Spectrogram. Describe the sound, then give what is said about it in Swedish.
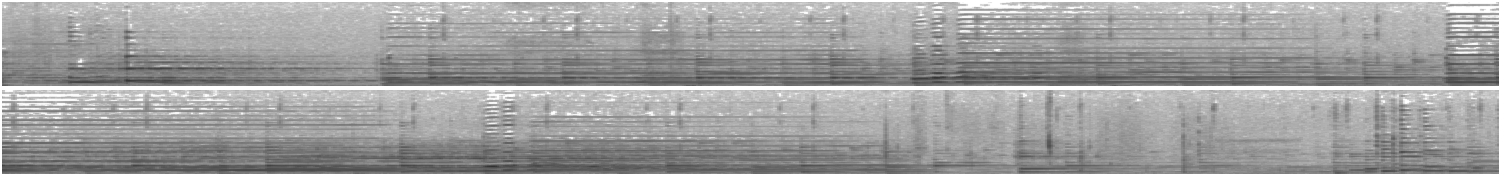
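Calm, slow instrumental music with sustained, gently layered tones that shift softly over about thirty seconds, steady and moderately quiet, with no voices, played during a pause for listening and breathing to find inner calm. “men det första jag tänkte göra är att eh, lyssna till musiken, andas lite så vi hittar ett litet lugn inombords innan vi fortsätter.”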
